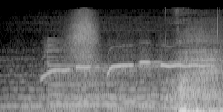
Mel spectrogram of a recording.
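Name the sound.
whistled song melody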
